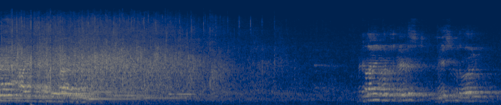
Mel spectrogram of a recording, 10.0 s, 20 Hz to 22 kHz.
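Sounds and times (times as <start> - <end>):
man talking: 0.0 - 1.8.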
